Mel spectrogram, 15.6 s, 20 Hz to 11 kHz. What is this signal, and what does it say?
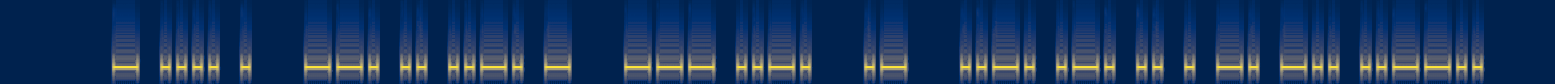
Morse code, heard as a keyed tone, about 15 wpm, 700 Hz. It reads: THE GIFT OF A FRIEND?
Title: Sentences from Top 1000 Words - Review Part 6 - 15wpm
